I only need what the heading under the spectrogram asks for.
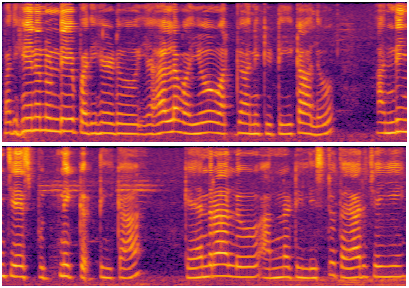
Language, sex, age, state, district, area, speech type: Telugu, female, 45-60, Andhra Pradesh, West Godavari, rural, read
